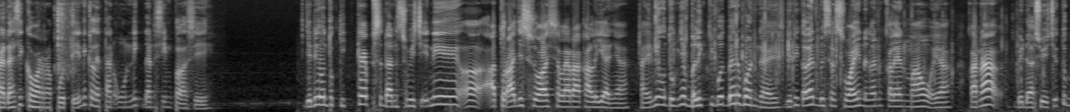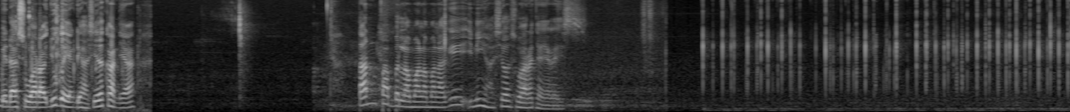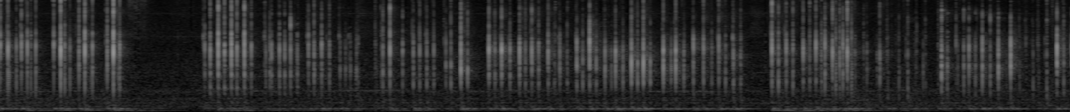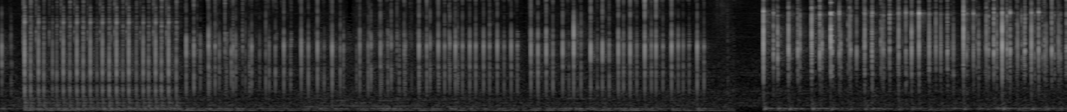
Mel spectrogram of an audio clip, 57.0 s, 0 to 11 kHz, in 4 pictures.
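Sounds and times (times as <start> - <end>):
mechanical keyboard typing: 0.7 - 1.2, 8.4 - 16.3, 23.6 - 30.2, 31.2 - 52.3, 53.0 - 57.0.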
